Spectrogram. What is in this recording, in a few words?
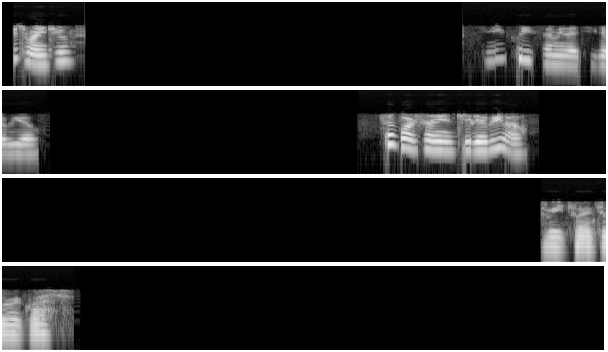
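Police Northeast District Dispatch, Raleigh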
